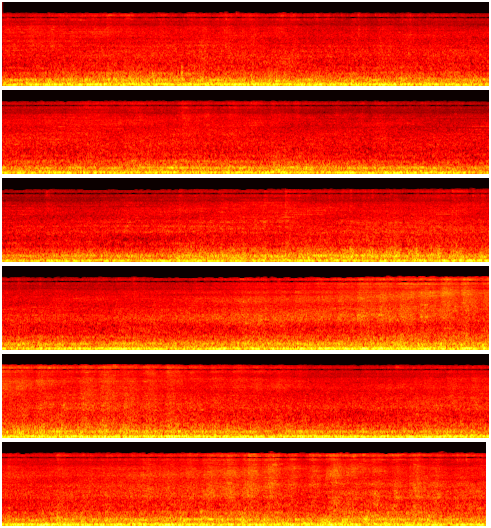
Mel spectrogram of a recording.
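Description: Double-stack intermodal freight cars rolling past close by: a loud, continuous rumble of steel wheels on rail, with a higher hiss from the wheels swelling for a few seconds past the middle and again near the end.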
